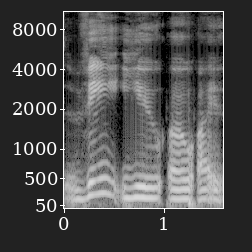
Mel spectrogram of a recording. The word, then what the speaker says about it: vuoi: It actually rhymes with puoi. And it's V-U-O-I. Vuoi.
